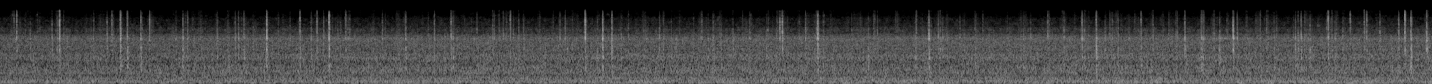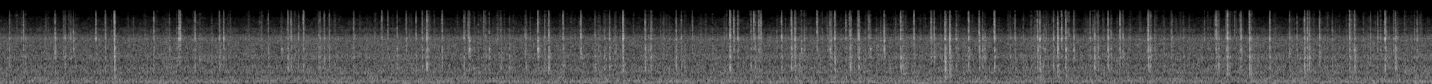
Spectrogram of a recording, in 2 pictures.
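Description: Heavy rain falling steadily with an even hiss, and many sharp taps of drops striking a hard surface close by, coming more thickly in the last third.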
